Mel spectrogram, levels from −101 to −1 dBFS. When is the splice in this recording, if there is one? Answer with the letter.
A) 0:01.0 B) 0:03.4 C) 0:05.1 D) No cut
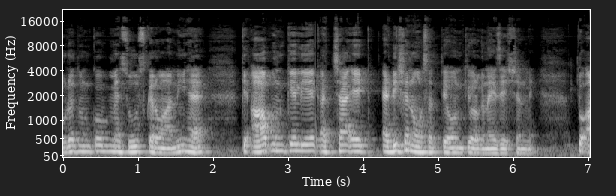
B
